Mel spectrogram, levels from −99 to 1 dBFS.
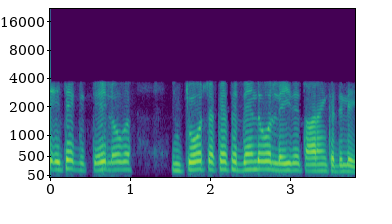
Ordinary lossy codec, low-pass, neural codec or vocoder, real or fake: AAC, 32 kbps; 3.6 kHz; none; real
